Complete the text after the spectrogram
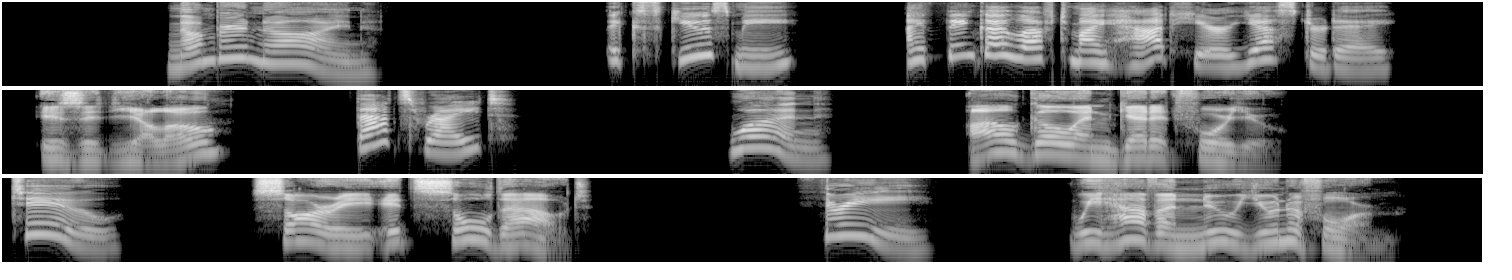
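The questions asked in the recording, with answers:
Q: That's right.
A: 1: I'll go and get it for you.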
